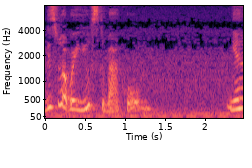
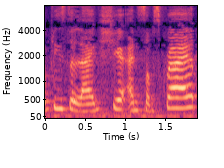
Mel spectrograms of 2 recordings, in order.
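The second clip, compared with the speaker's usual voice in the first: usual speaking voice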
